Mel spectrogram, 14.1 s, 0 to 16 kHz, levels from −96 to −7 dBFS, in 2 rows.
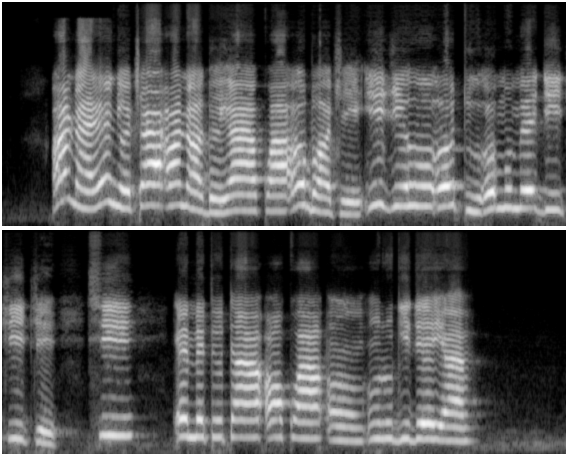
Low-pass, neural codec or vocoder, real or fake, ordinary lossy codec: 14.4 kHz; codec, 44.1 kHz, 2.6 kbps, SNAC; fake; Opus, 32 kbps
